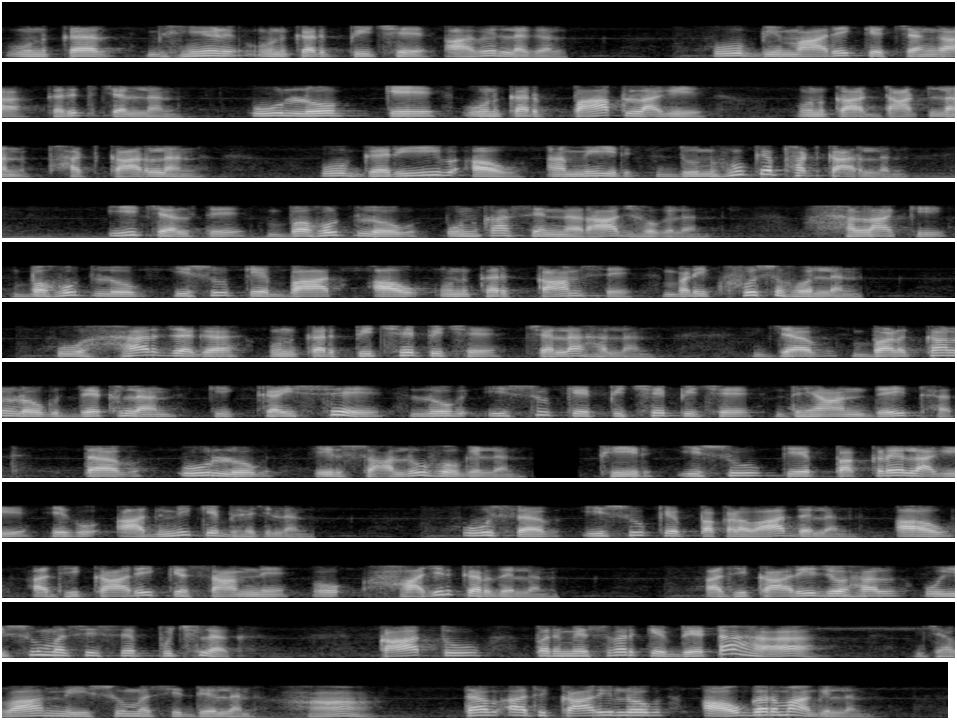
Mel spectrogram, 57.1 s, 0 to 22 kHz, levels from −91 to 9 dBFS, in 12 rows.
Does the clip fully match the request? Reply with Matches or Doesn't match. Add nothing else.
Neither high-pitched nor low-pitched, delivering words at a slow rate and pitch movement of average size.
Doesn't match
